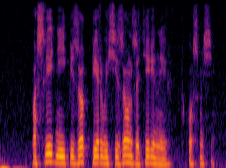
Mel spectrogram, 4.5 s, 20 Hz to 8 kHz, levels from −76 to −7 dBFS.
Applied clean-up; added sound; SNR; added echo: none; none; none; none.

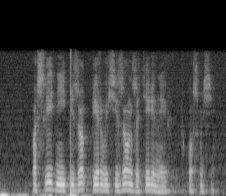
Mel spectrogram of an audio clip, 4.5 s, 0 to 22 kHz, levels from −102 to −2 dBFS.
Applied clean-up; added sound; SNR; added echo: none; Crack; 6 dB; reverberation time 1.7 s.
